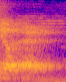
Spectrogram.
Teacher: ए और ऐ का उच्चारण स्थान कंठ तालु होता है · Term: कंठ तालव्य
